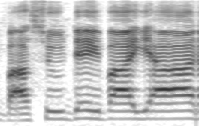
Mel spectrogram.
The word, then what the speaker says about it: Vasudeva: Om Namo Bhagavate Vasudevaya Namaha. So that's Krishna's mantra. Vasudeva. That is Krishna. That is the proper way to say it.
